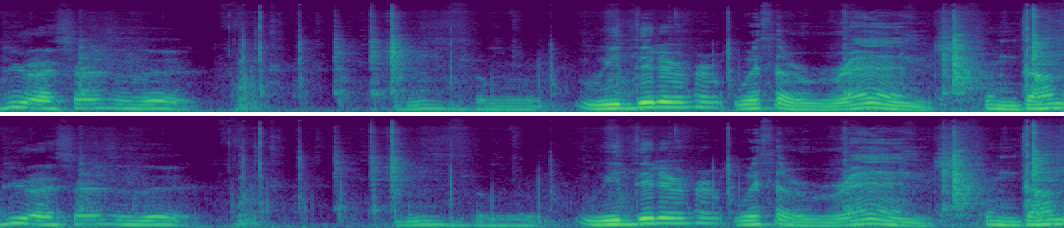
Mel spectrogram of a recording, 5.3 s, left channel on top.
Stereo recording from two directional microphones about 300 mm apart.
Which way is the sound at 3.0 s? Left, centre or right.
Left.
